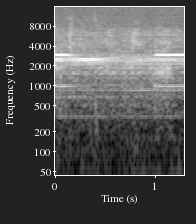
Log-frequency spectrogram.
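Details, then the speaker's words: 2012 Volvo XC60 electronic park brake during an iCarsoft installation check: a short, steady electric whir with no grinding as the motor runs a park and release sequence. Normal park brake motor cycling. "Sounds like it's running through a park and release sequence."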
